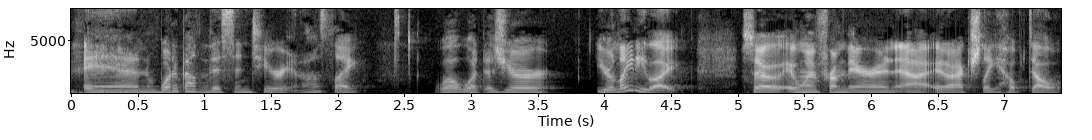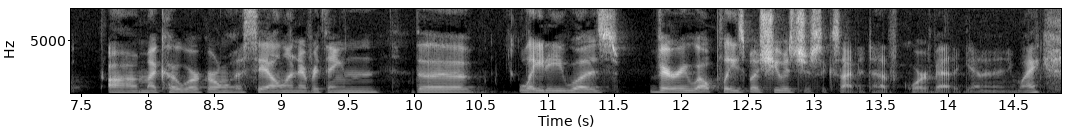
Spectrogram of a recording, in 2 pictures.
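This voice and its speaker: With a Southern US accent, a woman speaks fairly quickly at a fairly low pitch with ordinary pitch variation in a very clean recording with a silent background. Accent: southern, Cumberland. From Central Virginia, Cumberland County. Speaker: car saleswoman, former correctional sergeant. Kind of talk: casual chat.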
